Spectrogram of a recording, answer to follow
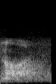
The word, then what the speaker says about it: Knorr: It's Knorr. Knorr like the soup, as I would say in German.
